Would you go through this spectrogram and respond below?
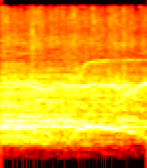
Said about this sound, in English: Everybody clap for him again. It's his birthday.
